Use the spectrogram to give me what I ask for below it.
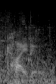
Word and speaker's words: Caedo: That's when I first used the name or Kaido as it's actually pronounced or supposed to be pronounced I should say.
